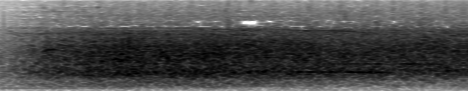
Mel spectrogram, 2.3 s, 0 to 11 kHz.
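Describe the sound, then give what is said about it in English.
A crowd of 19,000 cheering at a 1939 pro-Nazi German-American Bund rally in Madison Square Garden, a dense roar of voices and applause that swells quickly and then holds steady and loud. “That from a 1939 rally held by the pro-Nazi German-American Bund. A cheering crowd of 19,000 filled Madison Square Garden”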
